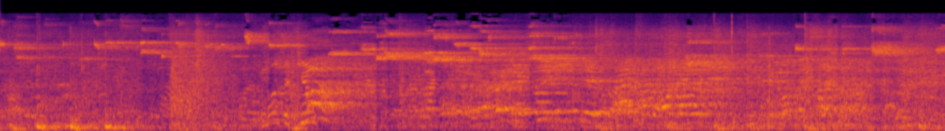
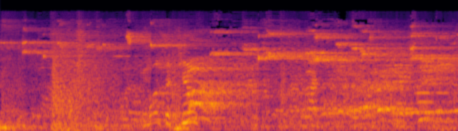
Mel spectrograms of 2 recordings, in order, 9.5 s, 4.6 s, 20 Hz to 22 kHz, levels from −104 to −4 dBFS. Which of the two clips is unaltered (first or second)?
second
